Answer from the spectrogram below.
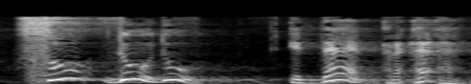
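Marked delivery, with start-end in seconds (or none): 0.1-1.1 slow high صدو with the dal thickened; mock wrong. Shown as a demonstration. Teacher mocks the wrong reading, high drawn out. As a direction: stretch صدو high and heavy, as the error. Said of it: "لا يا راجل".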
